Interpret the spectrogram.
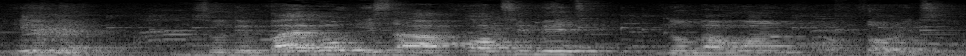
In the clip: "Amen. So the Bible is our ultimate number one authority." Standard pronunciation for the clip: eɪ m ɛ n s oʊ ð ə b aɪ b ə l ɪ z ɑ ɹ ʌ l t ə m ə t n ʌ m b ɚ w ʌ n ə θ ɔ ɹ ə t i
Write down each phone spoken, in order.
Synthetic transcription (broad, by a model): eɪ m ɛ n s oʊ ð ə b aɪ b ə l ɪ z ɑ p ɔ t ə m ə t n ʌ m b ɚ w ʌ n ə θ ɔ ɹ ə t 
